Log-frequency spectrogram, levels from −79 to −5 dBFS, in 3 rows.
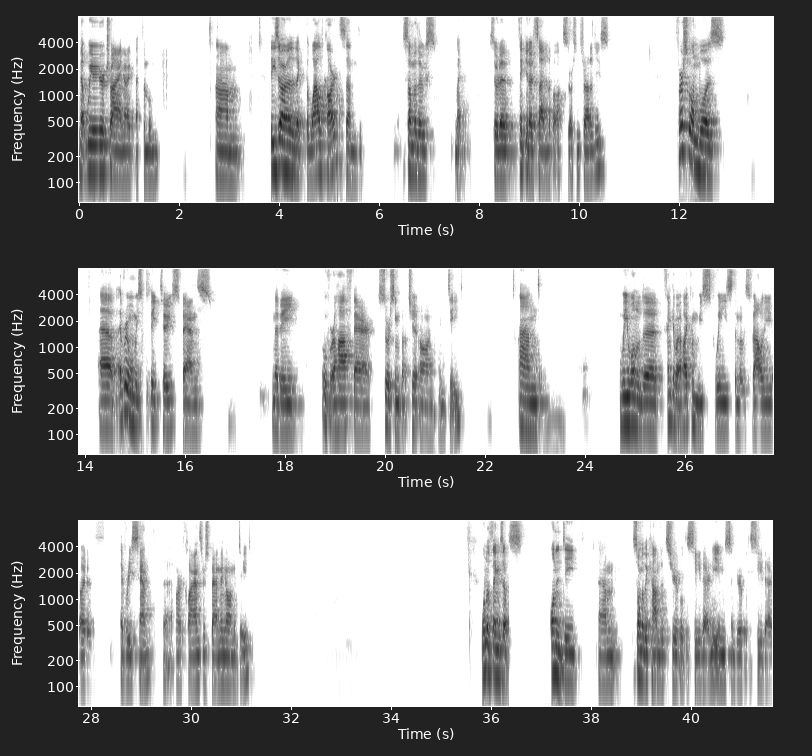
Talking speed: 135 wpm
